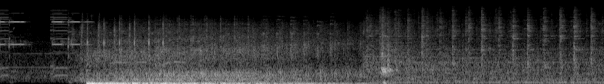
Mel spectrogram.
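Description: Designed intro sound effects for a logo and title animation. Brief glitchy noise bursts give way to a deep bass hit about a second in that fades slowly. From about three and a half seconds, rapid, regular ratchet-like ticking runs over a low hum.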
